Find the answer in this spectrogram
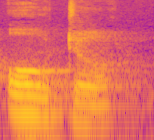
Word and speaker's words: ô trược: Người Bắc đọc là ô trọc, người Nam đọc là ô trược.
